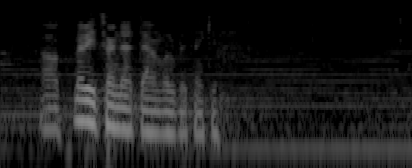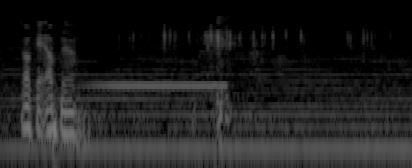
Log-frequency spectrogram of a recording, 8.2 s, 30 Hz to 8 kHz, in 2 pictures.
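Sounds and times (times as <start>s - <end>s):
speech: 0.7s - 2.4s, 4.3s - 5.1s, 6.3s - 6.5s
low steady telephone dial tone: 5.1s - 6.5s.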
